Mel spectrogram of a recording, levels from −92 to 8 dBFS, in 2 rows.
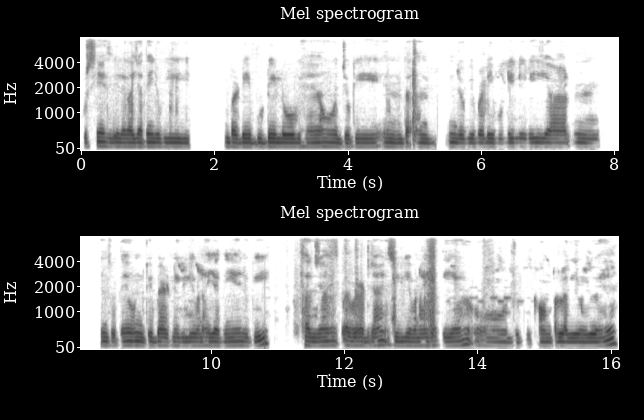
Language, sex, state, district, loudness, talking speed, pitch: Hindi, male, Uttar Pradesh, Etah, -23 LUFS, 195 wpm, 105 Hz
